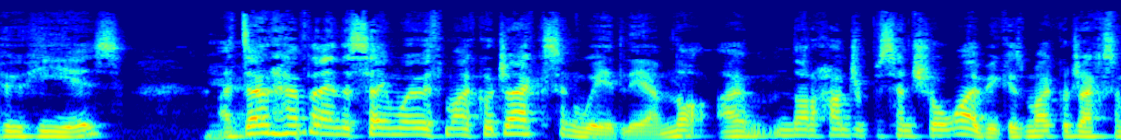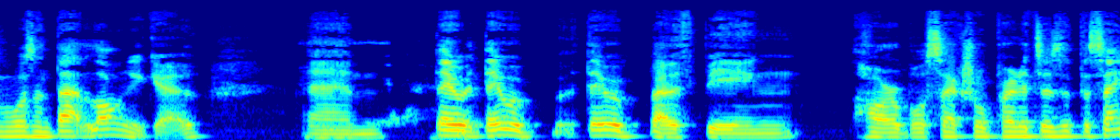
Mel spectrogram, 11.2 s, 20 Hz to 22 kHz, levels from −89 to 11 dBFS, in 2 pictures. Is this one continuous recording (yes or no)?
yes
